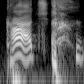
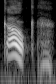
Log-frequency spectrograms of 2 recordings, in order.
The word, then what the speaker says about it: Koch: So, of course, they don't want to be called Koch, so they call themselves Koch.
